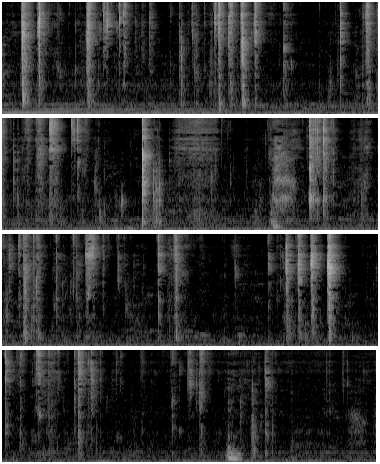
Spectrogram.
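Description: Close-up eating sounds of a seafood boil: snow crab shells cracking and snapping as they are bitten and pulled apart, with chewing and sucking, in irregular clusters of sharp clicks. A faint low hum lies underneath.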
